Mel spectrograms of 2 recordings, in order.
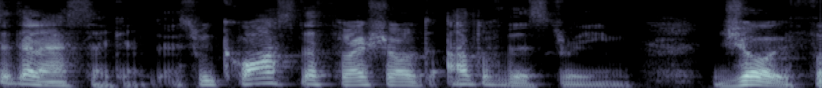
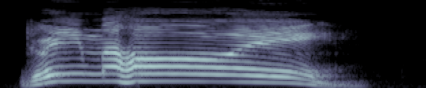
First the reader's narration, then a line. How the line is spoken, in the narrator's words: Joy shouts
